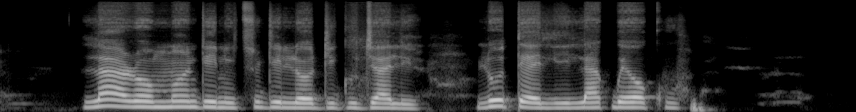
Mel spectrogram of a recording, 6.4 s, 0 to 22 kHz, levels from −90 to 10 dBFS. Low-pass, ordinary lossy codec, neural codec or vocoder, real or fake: none; none; autoencoder, 48 kHz, 32 numbers a frame, DAC-VAE, trained on Japanese speech; fake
